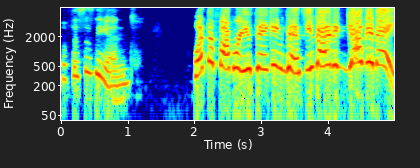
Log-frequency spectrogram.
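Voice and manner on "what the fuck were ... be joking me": very high-pitched, loud, furious yell of outrage. Reacting angrily to a favorite team's breakup, angry shouting. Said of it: "Sorry, headphone users".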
